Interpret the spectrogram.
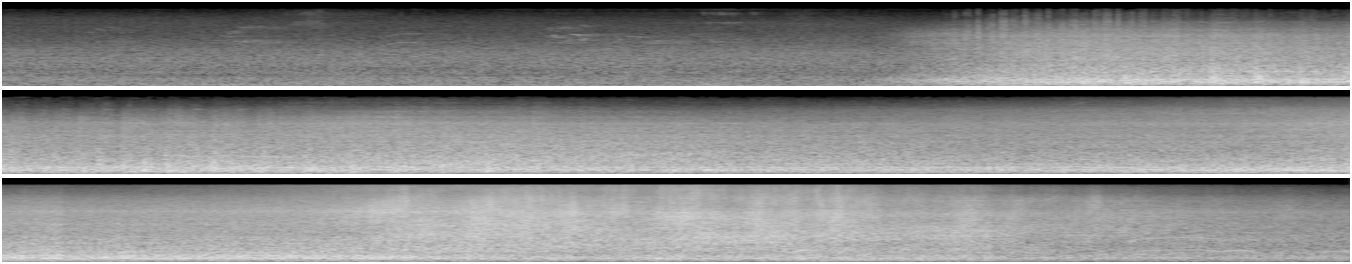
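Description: A train passing close below: a steady rumble of wheels on rail that starts suddenly about four seconds in, with a loud hissing rush for a few seconds past the middle, then fading. Before it, only faint background.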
